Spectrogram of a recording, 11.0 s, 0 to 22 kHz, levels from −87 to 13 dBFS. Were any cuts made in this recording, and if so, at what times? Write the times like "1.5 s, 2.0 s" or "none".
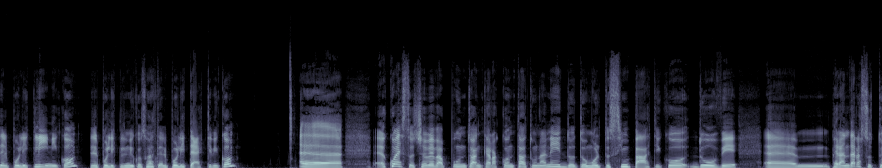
1.1 s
